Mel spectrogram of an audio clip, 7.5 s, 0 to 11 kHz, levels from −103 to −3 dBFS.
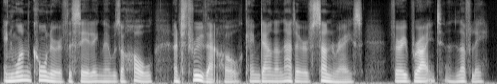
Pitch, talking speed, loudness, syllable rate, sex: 125 Hz, 195 wpm, -19 LUFS, 5.1 syllables/s, male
